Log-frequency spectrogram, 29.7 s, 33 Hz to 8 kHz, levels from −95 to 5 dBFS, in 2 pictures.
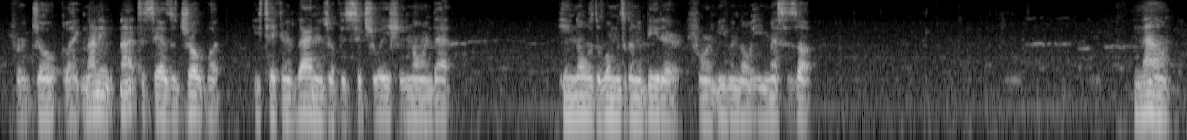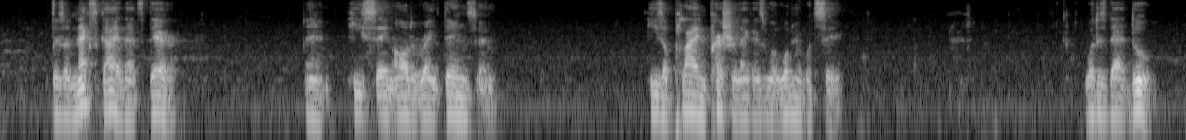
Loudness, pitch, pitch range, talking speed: -27 LUFS, 95 Hz, 90-115 Hz, 125 wpm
